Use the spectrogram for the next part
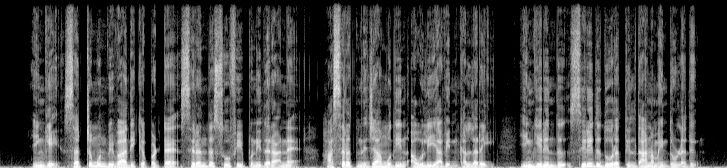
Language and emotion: Tamil, neutral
